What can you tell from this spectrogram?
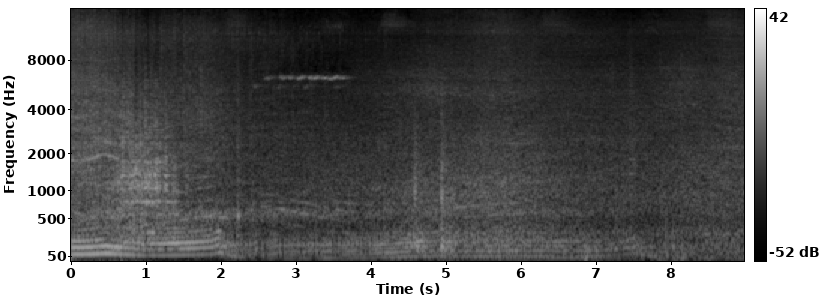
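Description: Suzuki GSX1300R Hayabusa's inline-four engine through an SP Tadao Super Combat aftermarket exhaust, running loud and low as the bike pulls away. About two seconds in it drops off sharply, leaving fainter engine sound and road traffic that rise briefly near the middle and then fade.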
